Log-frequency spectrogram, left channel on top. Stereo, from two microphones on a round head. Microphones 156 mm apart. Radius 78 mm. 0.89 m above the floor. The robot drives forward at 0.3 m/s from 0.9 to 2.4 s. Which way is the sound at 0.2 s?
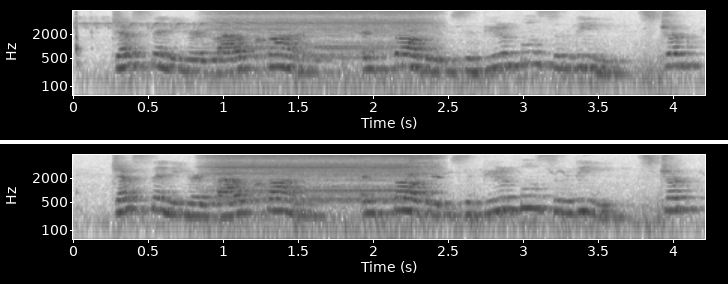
30° right (ahead or behind).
